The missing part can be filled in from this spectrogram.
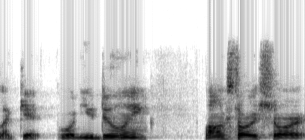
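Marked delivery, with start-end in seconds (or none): none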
